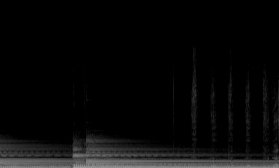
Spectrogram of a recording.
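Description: A guitar string tuned just off an open D string rings against it, producing a steady wavering beat in the sustained tone. The strings are re-struck once partway through and ring on at close range, unaccompanied by speech.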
